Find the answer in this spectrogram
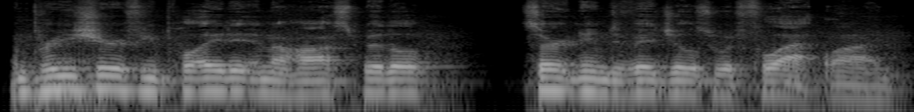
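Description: A man's voice: lowish voice, a little fast, dark tone, a little hiss or hum. A man co-hosting a podcast, talking casually about games in a blunt, emphatic, opinionated way. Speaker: podcast co-host. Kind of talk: casual gaming banter and debate.

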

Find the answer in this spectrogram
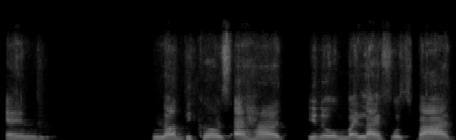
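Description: A woman's voice: lowish voice, slow, darkish tone, dry recording. Cameroonian-accented woman, earnest and reflective. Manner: earnest, reflective, builds ideas in repeated phrases. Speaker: guest speaker. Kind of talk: podcast interview.

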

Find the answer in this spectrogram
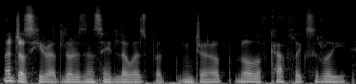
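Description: A man's voice: medium pitch, little pitch movement, quick pace, gravelly, a little mellow, smooth, dry recording. A man who is a priest with Polish as his first language, chatting casually on a podcast with lots of fillers and restarts.

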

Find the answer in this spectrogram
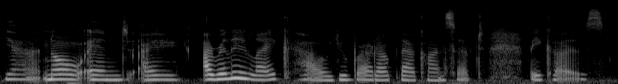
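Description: A woman's voice: mid-range voice, flat delivery, slow pace, gravelly, warm tone, no echo. Young woman host, dry close recording, friendly question-asker. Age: young adult. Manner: friendly, asks open questions, many affirming "mm-hmm"s. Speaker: podcast host. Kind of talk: casual panel discussion.

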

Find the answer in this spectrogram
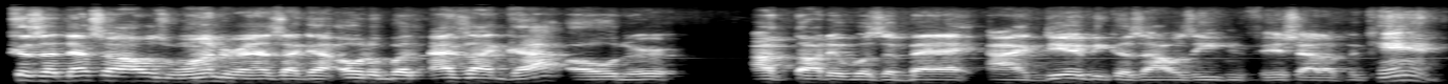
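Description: Brief: low-pitched male host, bright, forceful tone, lively storyteller, echoey room. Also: fairly quick. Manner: animated storyteller, acts out quoted friends. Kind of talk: casual chat, storytelling.

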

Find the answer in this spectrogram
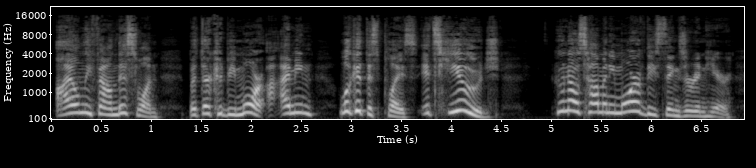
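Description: A man voicing an excitable, defensive young girl adventurer in an audiobook, with a breathy, eager and exasperated delivery. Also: high-pitched, a little fast, no room sound, clean studio sound, voice pushed up. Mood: excited. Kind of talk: audiobook character voice.

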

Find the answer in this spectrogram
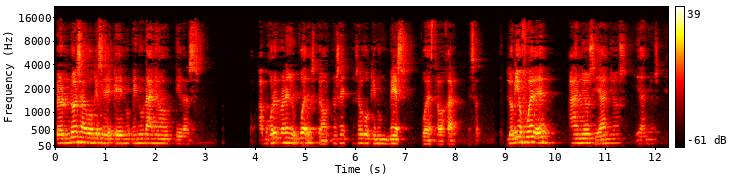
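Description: A man, a software developer, talking casually in an interview, thoughtful and hesitant, with many restarts. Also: medium pitch, moderate pace. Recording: echoey room, distant from mic.

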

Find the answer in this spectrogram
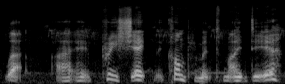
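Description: A woman acts as a formidable old mother, dead but still bossy. Her voice is gravelly and husky, with a dry, fussy, genteel manner made for audio drama. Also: on the low side, moderate pace, exaggerated voice. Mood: dry, teasing. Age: 70s. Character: domineering, sardonic old mother's ghost, 78. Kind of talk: audio play acting.

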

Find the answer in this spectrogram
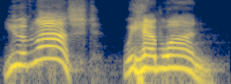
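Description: A man's voice: very high-pitched, wildly swooping pitch, slow, gravelly, fairly bright tone, no room sound, clean studio sound, pitched above the performer's own voice, full character voice. A man voicing a triumphant divine lion in a sermon, proclaiming victory in a chant.

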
